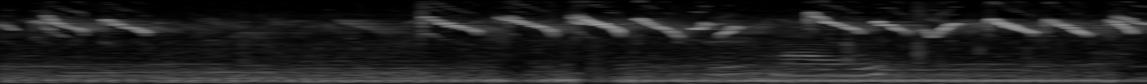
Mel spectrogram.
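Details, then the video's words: Calls used to lure wild Oriental white-eyes: high, sliding chirps in short bursts, loudest in the second half, over a low background rumble. "SUARA PIKAT BURUNG PLECI SANGAT AMPUH,DENGAR SUARA INI BURUNG PLECI LIAR LANGSUNG NGUMPUL"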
